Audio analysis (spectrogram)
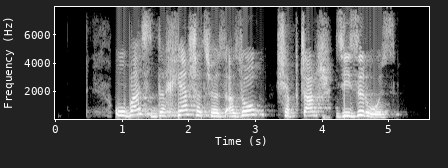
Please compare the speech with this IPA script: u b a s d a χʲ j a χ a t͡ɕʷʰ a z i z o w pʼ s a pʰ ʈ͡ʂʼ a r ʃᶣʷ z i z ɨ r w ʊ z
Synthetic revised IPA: u b a s d a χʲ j a ʂ a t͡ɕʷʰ a z a z o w pʼ ʃ a pʰ ʈ͡ʂʼ a r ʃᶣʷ z i z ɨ r w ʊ z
